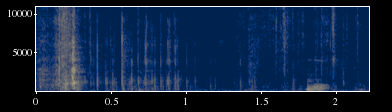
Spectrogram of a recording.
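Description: Small cardboard chocolate-egg box torn open and the foil-wrapped egg handled: a short cluster of tearing and crinkling about a quarter second in, then fainter rustling.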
